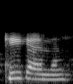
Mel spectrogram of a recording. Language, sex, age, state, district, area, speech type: Marathi, female, 30-45, Maharashtra, Yavatmal, rural, conversation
